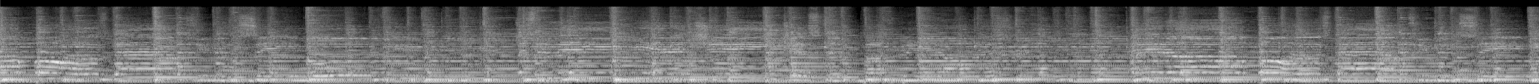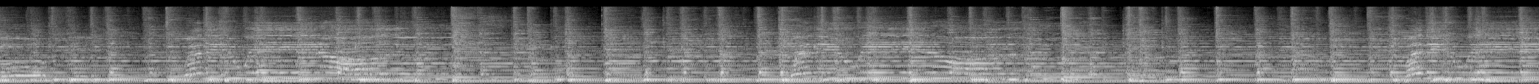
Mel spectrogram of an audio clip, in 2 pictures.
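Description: Two acoustic guitars and a mandolin playing together in an unamplified room, steady chords with a plucked melody over them.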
